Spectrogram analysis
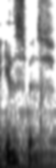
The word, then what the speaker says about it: isthmus: An isthmus, right?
